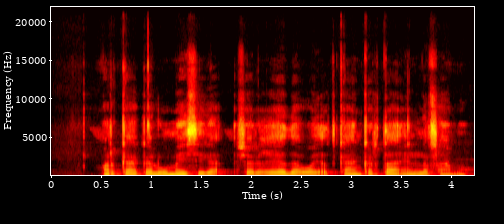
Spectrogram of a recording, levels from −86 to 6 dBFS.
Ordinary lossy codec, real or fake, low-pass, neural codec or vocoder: none; real; none; none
